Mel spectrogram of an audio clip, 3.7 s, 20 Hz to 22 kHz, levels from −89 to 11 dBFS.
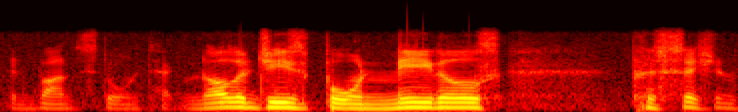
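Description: From 1.85 to 2.24 s, automatic gain falling lowers the gain by about 4 dB, so speech and room noise sink together. The waveform envelope narrows, and the spectrogram dims evenly up to its 8 kHz ceiling.

Overlapping from 2.16 to 2.62 s, automatic gain rising adds about 4 dB after the input dropped about 16 dB. This wins back only part of the lost level, with voice and background swelling together. On the waveform the envelope widens again, and on the spectrogram the noise floor brightens along with the speech.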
